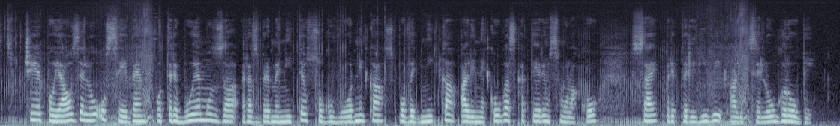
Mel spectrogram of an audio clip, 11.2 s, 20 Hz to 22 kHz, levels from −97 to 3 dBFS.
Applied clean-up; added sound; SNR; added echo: none; Zipper (clothing); 15 dB; none.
